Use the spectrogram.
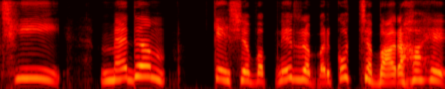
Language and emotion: Urdu, disgusted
